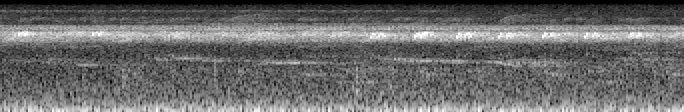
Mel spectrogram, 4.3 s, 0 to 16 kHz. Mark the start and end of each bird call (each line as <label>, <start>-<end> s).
Buff-breasted Wren (Cantorchilus leucotis), 0.0-4.3 s
Hauxwell's Thrush (Turdus hauxwelli), 0.0-4.3 s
